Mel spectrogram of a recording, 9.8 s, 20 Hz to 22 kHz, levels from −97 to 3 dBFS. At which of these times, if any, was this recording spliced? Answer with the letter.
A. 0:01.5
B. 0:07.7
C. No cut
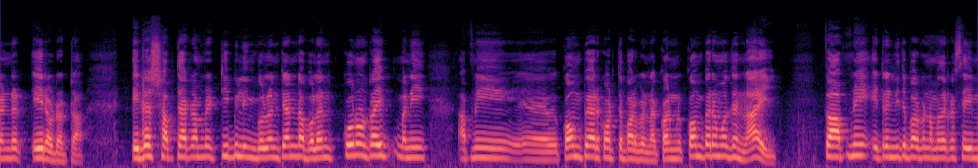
C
